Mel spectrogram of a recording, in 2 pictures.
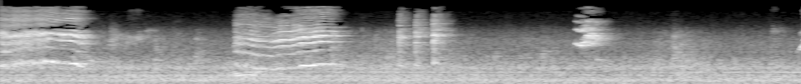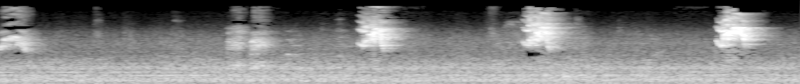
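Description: A bird giving short, high, squeaky calls every second or so, with one warbling, wavering call about two seconds in. The last three calls, about a second and a half apart, are the loudest.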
